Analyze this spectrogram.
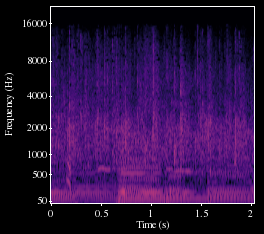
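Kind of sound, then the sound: crowd, round of applause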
